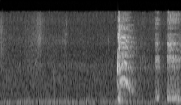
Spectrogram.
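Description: A person coughs once, sharply, about one and a half seconds in. Before the cough there is only a steady low room hum.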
